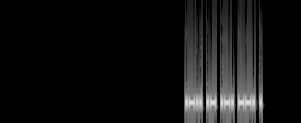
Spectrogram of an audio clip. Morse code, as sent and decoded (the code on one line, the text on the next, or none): .-.. .- .-. --. .
LARGE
